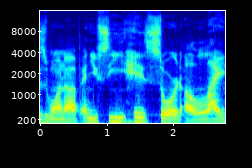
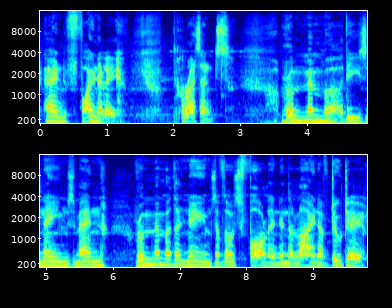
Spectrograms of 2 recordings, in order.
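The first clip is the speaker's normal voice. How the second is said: through a bullhorn; 3 semitones higher than usual. Acted. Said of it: "speaking through a bullhorn".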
